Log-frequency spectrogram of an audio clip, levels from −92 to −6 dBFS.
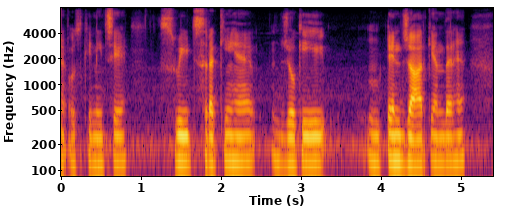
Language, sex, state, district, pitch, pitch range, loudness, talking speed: Hindi, male, Gujarat, Valsad, 125 Hz, 120-150 Hz, -23 LUFS, 135 wpm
